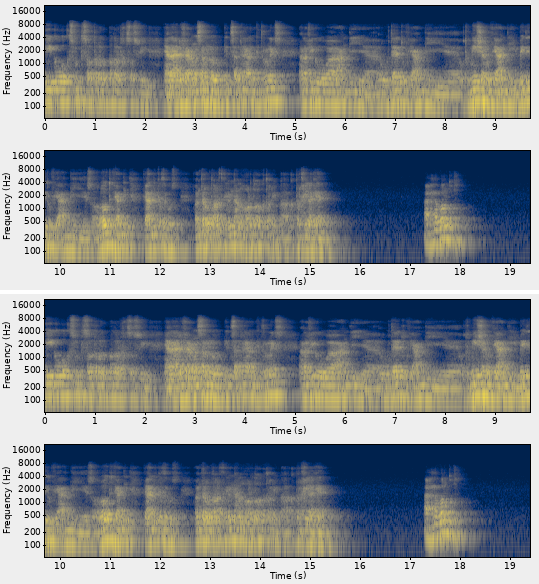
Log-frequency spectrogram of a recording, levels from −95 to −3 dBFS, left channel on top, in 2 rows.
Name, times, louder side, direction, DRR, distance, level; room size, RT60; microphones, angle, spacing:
voice 1, 0.0-12.3 12.7-15.3, equal, 90° left, -2 dB, 3.0 m, -26 dB
voice 2, 17.3-18.0, equal, 5° right, -2 dB, 1.4 m, -25 dB
9.3 x 3.8 x 5.5 m, 0.84 s
head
